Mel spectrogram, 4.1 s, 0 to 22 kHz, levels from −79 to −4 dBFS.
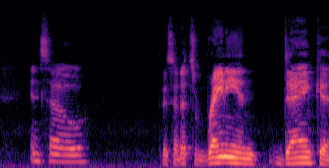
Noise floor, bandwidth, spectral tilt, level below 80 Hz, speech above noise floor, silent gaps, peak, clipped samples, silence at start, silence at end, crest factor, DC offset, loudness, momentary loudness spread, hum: -58 dBFS; 14.5 kHz; -5 dB/octave; -58 dBFS; 33 dB; none; -6 dBFS; under 0.1%; 0.35 s; 0 s; 22 dB; under 0.1%; -25 LUFS; 16 LU; none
